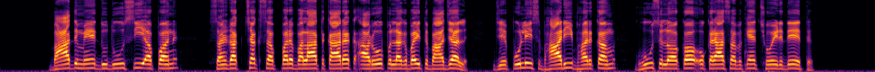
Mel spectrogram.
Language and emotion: Maithili, neutral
